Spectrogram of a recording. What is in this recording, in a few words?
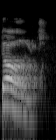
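"dodge", Nigerian Pidgin, female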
